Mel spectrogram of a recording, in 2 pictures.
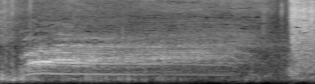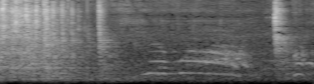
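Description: A man's long, held scream as he leaps on a rope jump, sliding slightly down in pitch. About three seconds in comes a loud rush of wind noise, then a shorter shout.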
